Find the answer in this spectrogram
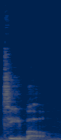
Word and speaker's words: Tebow: saying people rhymes with Tebow people rhymes with Tebow well I think I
